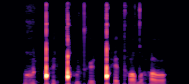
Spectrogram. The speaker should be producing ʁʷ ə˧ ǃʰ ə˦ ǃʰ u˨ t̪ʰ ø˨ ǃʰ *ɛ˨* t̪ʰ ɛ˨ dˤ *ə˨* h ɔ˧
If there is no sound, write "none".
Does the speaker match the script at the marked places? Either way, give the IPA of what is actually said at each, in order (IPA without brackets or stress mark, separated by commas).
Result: ɛ˧, ə˧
